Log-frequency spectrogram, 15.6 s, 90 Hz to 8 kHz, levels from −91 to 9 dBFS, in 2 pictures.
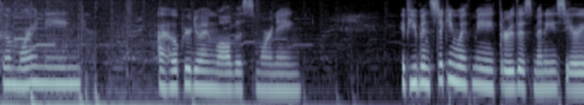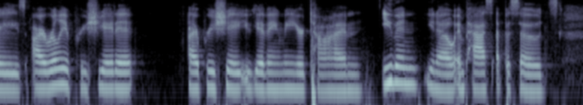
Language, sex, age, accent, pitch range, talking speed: English, female, 20-39, American, 180-225 Hz, 140 wpm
